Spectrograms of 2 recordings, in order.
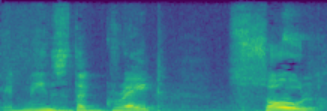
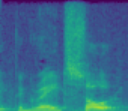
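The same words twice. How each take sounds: First: Slow it down and land hard on soul; stress on soul. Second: Said in the usual way. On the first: Shown as a demonstration. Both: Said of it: "let me emphasize that".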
